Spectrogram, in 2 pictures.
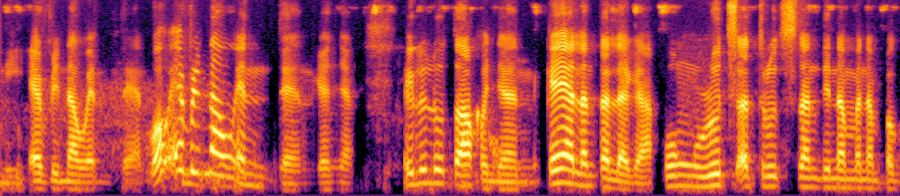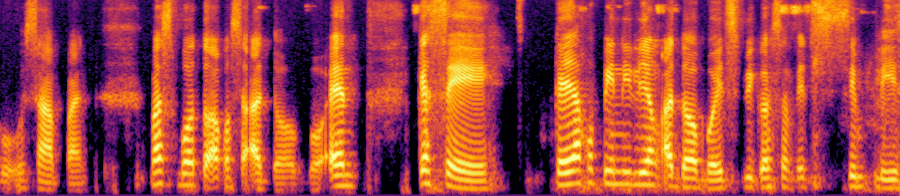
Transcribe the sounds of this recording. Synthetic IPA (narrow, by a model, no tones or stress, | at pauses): niʔɛvɹinawɛnd̪d̪ɛ̰nwɛwʔɛvɹinawɛnd̪d̪ɛnɡɐɲanmɐɡluːluːt̪oʔɐkoɲankɐjaːlɐŋt̪ɐlɐɡa̰kʊŋɹut̪sɐt̪ɾut̪̚slɐnd̪ɪnːɐmanɐŋpɐɡṵːʔʊsa̰ːpɐ̰n | mɐsboːt̪o̞ʔɐko̞sɐ̰ʔɐ̰d̪o̞ːbo̰ʔɛnd̪̚ | kɐsɛ | kɐjaʔkopinɪlijʊŋʔɐ̰d̪oːboʔɪt̪sbɪkosɔvɪt̪sːimpli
